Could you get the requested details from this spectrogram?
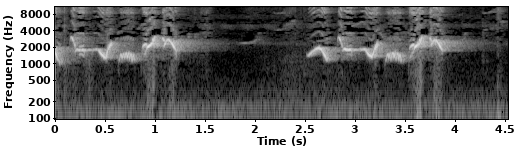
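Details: White-rumped shama from Bahorok, Medan, giving two matching phrases of swooping, rising and falling whistles with harsh upper tones, separated by a pause of about a second.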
